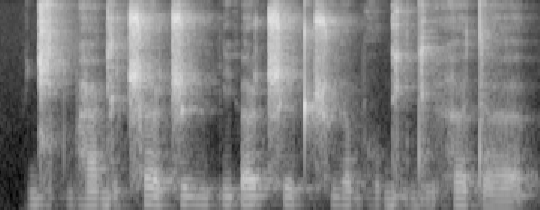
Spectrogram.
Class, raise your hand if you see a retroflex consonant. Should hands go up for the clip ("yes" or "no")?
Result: yes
